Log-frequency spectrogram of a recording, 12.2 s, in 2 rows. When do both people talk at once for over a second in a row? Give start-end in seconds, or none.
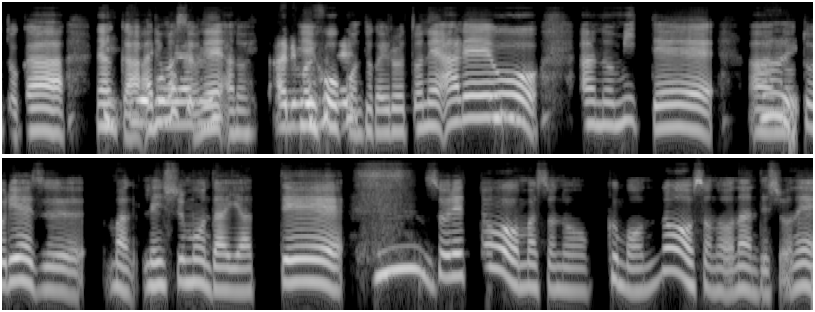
0.8-2.7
